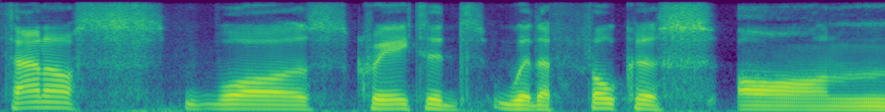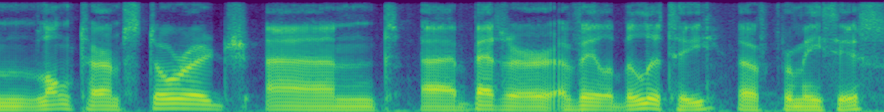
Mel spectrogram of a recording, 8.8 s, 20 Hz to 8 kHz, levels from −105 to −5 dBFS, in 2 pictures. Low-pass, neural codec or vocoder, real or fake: 7.2 kHz; codec, 16 kHz, 8 kbps, FunCodec, trained on Chinese and English, 25 frames a second; fake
